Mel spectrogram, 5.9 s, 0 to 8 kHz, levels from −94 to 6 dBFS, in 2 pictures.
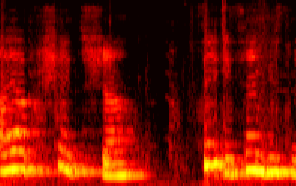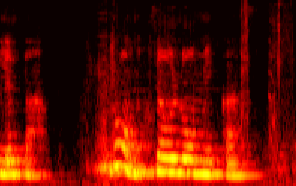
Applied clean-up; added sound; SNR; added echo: neural separator model SepFormer DNS4.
